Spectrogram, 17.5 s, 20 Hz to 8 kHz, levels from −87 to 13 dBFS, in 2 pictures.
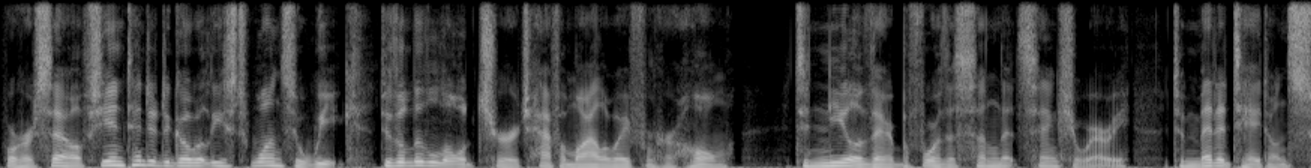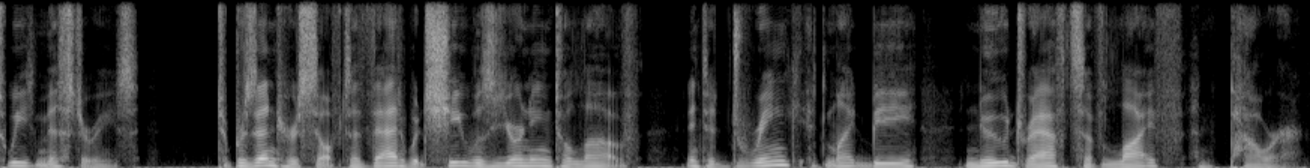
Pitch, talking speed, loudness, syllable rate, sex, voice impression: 130 Hz, 200 wpm, -19 LUFS, 5.0 syllables/s, male, masculine, adult-like, tensed, powerful, slightly bright, clear, fluent, cool, intellectual, calm, friendly, slightly reassuring, wild, lively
